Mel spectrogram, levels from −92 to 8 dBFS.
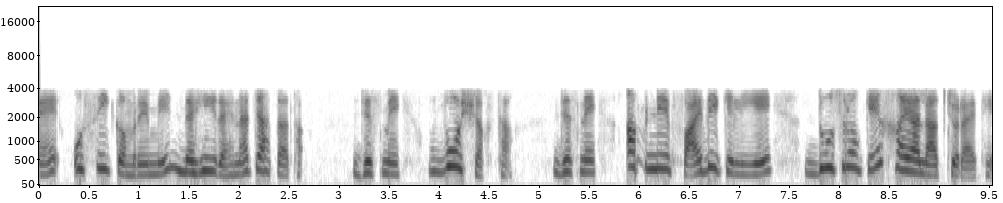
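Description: No technical faults can be heard in the speech, which arrives over an AMR narrowband mobile link at 12.2 kbps, confined to the telephone band of 200 Hz to 3.7 kHz, with only light coding colouration.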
